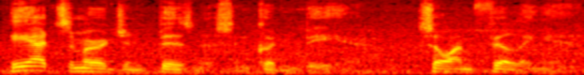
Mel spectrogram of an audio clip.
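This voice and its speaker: A man's voice: low-pitched, sing-song, moderate pace, noisy background. A man playing a businesslike general manager in a video game, speaking formally, with polite firmness. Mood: formal, apologetic. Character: businesslike male care home manager, formally apologetic.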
